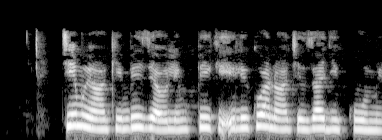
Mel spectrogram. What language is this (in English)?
Swahili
